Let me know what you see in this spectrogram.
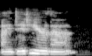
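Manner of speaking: mumbled, muttered under the breath, half to herself. Voicing a character who has moved seats down the bar and mutters back: muttering. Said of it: "she kind of mutters back".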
